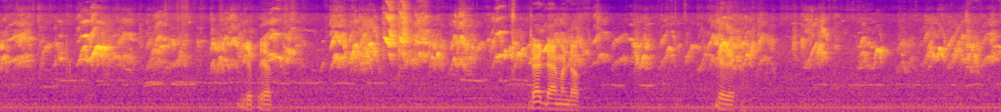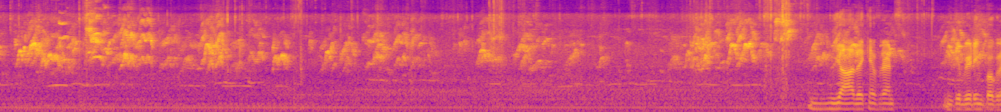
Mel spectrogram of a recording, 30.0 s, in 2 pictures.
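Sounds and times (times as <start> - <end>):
small birds chirping: 0.0 - 30.0
steady low hum: 0.0 - 30.0.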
